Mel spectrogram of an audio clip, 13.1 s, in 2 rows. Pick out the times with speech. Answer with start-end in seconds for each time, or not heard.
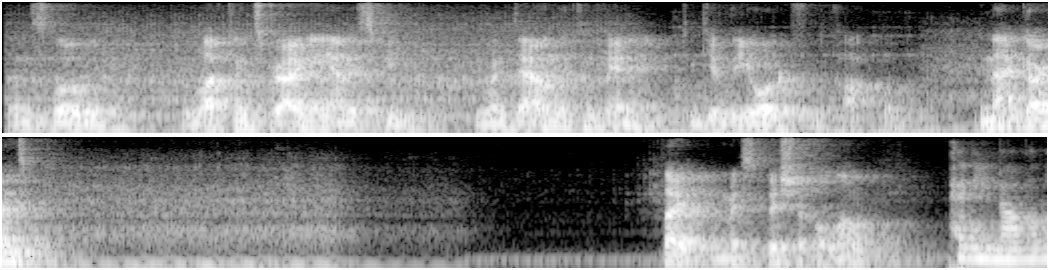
0.0-6.8, 10.7-13.0.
